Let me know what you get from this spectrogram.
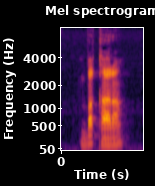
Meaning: cow
- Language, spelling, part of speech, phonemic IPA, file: Arabic, بقرة, noun, /ba.qa.ra/, Ar-بقرة.ogg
